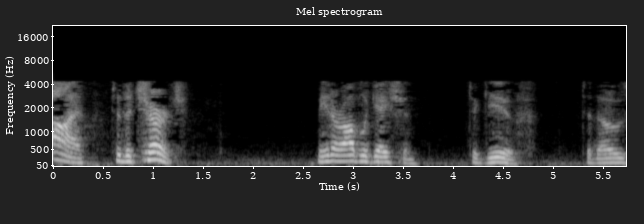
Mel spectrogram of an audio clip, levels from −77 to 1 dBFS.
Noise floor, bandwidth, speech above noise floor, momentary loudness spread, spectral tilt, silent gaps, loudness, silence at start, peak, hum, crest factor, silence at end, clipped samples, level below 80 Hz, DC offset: -50 dBFS; 4.6 kHz; 30 dB; 17 LU; -10.5 dB/octave; none; -22 LUFS; 0 s; -4 dBFS; none; 18 dB; 0 s; under 0.1%; -54 dBFS; under 0.1%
